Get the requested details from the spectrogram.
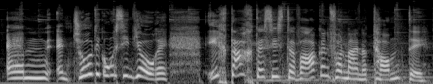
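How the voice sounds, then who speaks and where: A woman's voice: big pitch swings, moderate pace, soft background music. Cheyenne, a woman doing a stammering young girl. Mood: nervous. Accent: Swiss German. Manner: high, stammering and breathless. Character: excitable young girl, quick and bold.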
